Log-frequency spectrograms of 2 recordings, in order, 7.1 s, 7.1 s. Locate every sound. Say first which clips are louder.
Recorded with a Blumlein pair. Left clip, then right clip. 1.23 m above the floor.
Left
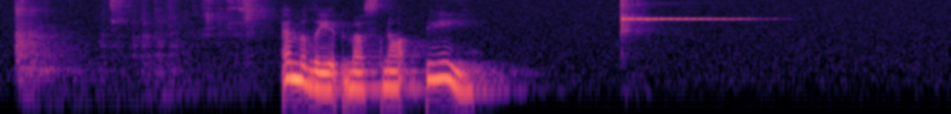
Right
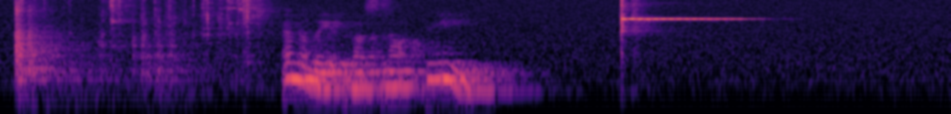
0.1 s keys jangling: right 6 dB; 30° right, 1.6 m; by 2.0 s 25° right, 2.5 m
2.1 s a woman speaking: left 16 dB; 35° left, 0.6 m
4.7 s a bicycle bell: right 3 dB; 20° right, 2.5 m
